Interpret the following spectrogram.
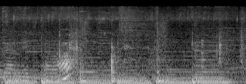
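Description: Dried red chillies frying in hot oil in a non-stick pan, a steady sizzle with a few sharp crackles and clicks.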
